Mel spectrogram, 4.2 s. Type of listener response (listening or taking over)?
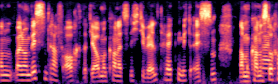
listening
